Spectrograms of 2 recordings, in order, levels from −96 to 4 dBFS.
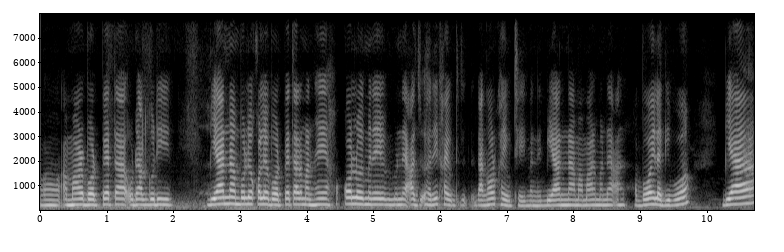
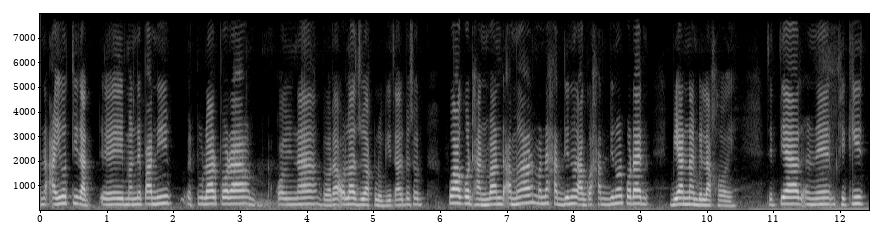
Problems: none marked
